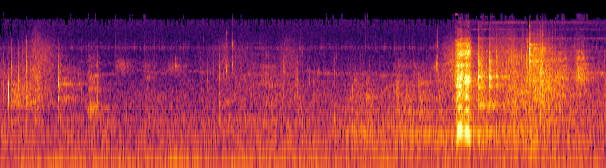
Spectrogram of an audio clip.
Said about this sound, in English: I thought you were about to fire. So you gasped just in case.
